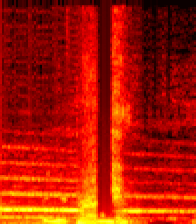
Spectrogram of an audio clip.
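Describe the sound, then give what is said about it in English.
A siren sounds outside on a New York City street in winter, heard through a cracked window: a steady, fairly loud wail that holds throughout, with a brief burst of voice in the middle. “I love that siren. That's perfect for our end.”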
